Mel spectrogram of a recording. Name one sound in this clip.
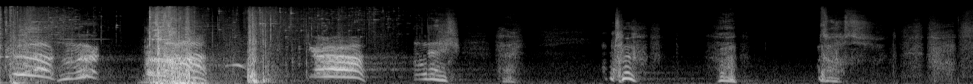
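A man groans and gasps in pain close by.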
